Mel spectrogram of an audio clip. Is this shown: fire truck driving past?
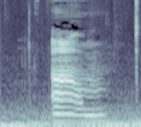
yes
